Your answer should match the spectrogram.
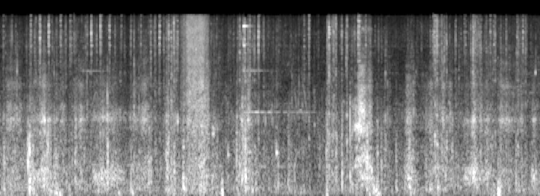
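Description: Mountain bike clattering down a rocky dirt trail: a quick, uneven run of knocks and rattles as the wheels and frame hit stones, with tyres crunching over loose gravel.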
